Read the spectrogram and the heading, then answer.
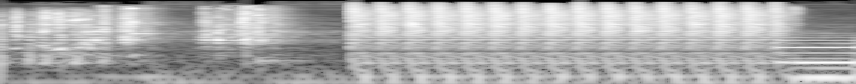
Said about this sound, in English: Lakewood means rewind, a gunshot means forward.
